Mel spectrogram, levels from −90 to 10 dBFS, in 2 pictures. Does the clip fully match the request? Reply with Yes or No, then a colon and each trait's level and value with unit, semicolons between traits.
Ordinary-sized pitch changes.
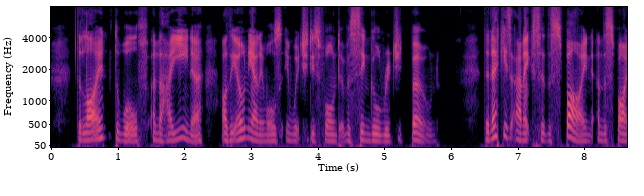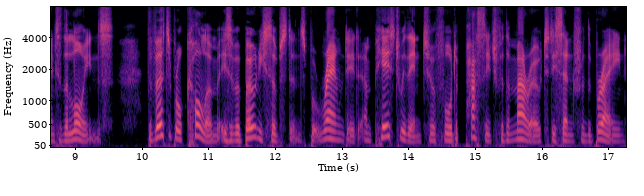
Yes: average, 3.4 semitones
